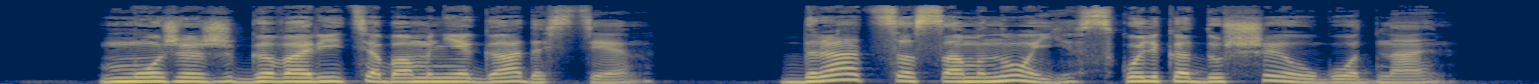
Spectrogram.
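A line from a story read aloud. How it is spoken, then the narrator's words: Low, menacing. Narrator (Russian): произносит он низким угрожающим тоном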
